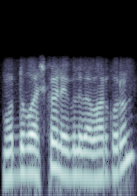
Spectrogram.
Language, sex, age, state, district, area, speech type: Bengali, male, 45-60, West Bengal, North 24 Parganas, urban, conversation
